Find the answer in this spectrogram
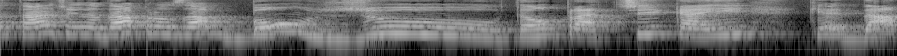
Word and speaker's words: bonjour: o ac que significa isso né vamos lá bonjo muitas pessoas têm tendo do ju como bom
